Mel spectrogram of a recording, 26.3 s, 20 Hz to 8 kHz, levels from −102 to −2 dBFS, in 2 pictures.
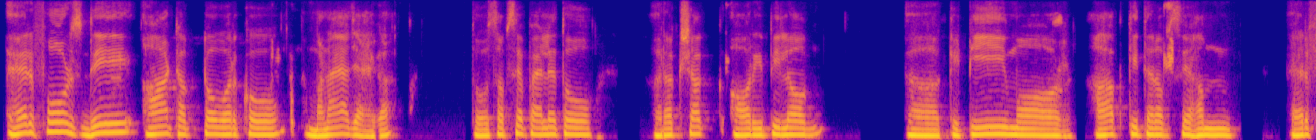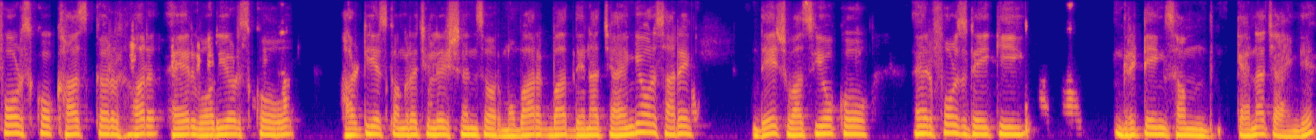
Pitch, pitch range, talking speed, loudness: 145 Hz, 130-155 Hz, 105 wpm, -16 LUFS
